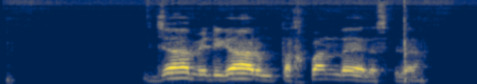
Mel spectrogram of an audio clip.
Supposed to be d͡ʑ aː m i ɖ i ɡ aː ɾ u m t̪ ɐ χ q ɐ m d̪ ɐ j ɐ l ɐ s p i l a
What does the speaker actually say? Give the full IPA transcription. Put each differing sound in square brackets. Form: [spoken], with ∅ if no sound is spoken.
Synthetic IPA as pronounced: d͡ʑ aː m i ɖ i ɡ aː ɾ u m t̪ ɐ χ [p] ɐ [n] d̪ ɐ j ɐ l ɐ s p i l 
